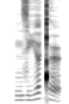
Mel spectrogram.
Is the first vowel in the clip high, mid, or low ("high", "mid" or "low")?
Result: high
